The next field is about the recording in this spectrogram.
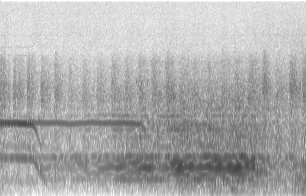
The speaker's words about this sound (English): I will say, Train! It's iconic.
